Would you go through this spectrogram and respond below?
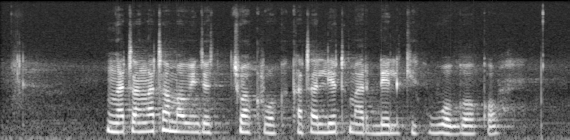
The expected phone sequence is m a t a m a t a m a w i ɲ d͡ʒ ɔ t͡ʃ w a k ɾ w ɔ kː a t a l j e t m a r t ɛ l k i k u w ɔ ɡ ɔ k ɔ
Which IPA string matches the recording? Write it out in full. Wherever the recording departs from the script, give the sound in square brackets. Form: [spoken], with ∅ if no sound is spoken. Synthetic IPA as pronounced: [ŋ] a t a [ŋ] a t a m a w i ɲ d͡ʒ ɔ t͡ʃ w a k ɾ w ɔ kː a t a l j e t m a r [d] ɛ l k i k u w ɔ ɡ ɔ k ɔ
